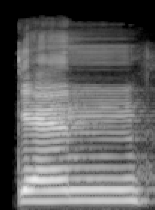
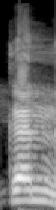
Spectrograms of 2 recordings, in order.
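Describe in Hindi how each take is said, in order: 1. स्वर 'e' ध्वनि की ओर झुका हुआ है। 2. स्वर एक सादा खुला 'a' है। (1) "फतह को ही मैंने झुका दिया और मैंने इमाला कर दिया" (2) "अब ये कन है"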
